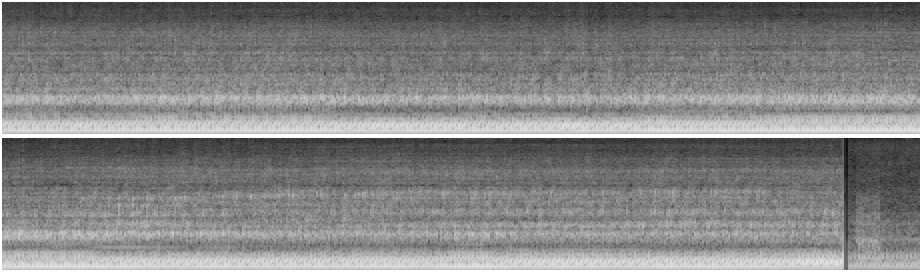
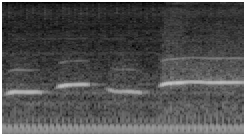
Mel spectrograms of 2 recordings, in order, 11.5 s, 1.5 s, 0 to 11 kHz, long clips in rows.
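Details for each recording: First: BMW M4 S55 cold start after tappet cover replacement to cure a PCV whistle: steady, even idle with a deep rumble and no whistle, sounding normal. A drivetrain error fault appeared moments later. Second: BMW M4 S55 after cold start: high, thin whistle around 1 kHz wavering in short bursts over a low idle hum, the PCV whistling problem.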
